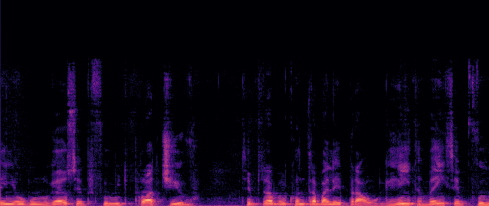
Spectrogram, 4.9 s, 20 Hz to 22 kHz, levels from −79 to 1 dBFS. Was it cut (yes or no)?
no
